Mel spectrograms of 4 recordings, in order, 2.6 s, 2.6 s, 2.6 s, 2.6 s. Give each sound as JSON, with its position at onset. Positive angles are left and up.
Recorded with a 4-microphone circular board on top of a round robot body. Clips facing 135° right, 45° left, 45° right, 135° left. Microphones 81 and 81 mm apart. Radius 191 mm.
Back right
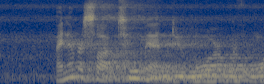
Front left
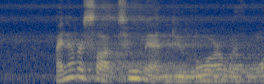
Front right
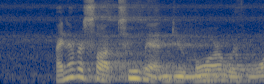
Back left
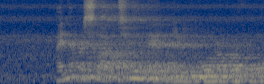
{"t": 0.6, "sound": "a man speaking", "azimuth_deg": -15, "distance_m": 1.7}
